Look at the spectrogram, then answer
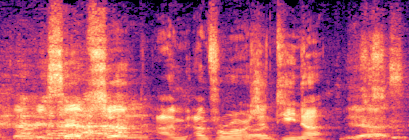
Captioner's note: laughs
